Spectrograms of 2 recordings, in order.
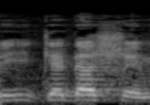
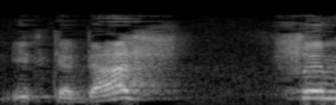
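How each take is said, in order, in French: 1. Les deux mots s'enchaînent sans pause. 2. Une pause nette sépare les deux mots. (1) "c'est-à-dire un seul chine" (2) "Il faut bien faire un arrêt entre les deux"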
